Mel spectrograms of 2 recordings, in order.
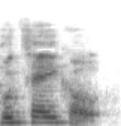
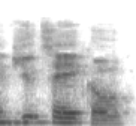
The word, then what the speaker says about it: Buteyko: pronounce it correctly yeah buteyko or in english they say buteyko but in russian is buteyko okay yeah i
